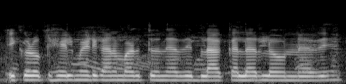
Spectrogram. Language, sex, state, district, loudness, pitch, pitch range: Telugu, female, Telangana, Mahabubabad, -17 LUFS, 200 Hz, 195-205 Hz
